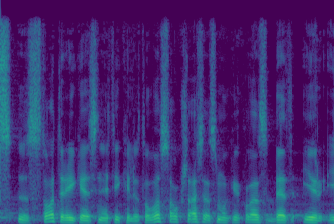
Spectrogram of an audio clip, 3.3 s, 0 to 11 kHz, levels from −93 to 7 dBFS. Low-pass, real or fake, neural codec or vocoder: 9.9 kHz; real; none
